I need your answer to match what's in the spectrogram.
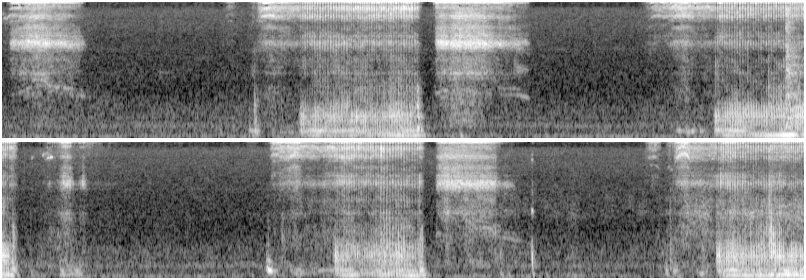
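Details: Pug sleeping in a winter sweater: snorting, whistling inbreaths alternating with rumbling outbreaths in irregular cycles of a few seconds; dog snoring.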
